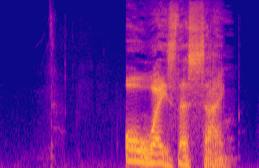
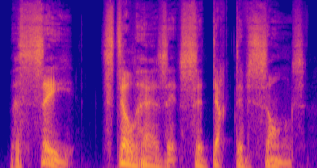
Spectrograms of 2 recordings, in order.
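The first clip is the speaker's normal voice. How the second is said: ordinary delivery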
